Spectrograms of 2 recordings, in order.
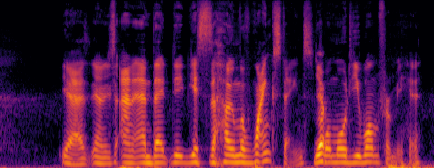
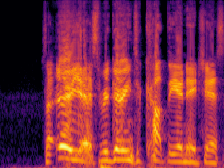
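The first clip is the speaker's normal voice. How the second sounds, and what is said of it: Posh Tory voice, Boris Johnson impression. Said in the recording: “The way that Tories talk... that's... Boris... Eton.”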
